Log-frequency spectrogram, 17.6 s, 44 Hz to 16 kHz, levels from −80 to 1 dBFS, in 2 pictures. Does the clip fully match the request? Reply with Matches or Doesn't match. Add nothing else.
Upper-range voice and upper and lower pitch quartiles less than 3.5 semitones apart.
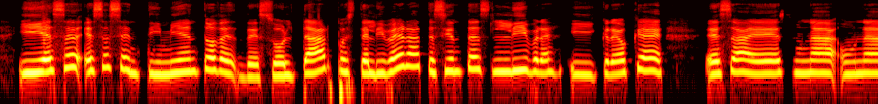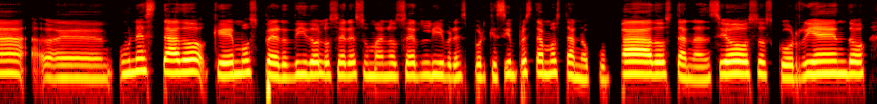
Matches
